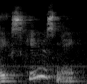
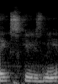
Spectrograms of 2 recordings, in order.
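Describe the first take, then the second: First: Polite excuse me. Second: Said in the usual way. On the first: Shown as a demonstration. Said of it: "you say". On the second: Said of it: "to teach your children to say".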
